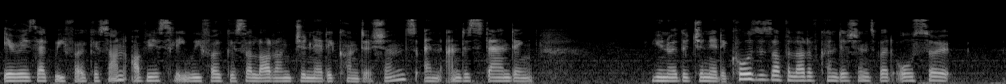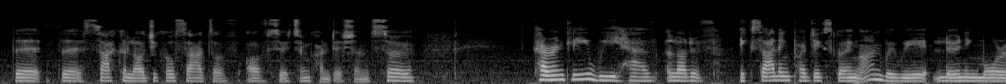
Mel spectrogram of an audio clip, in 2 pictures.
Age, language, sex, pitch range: 30-49, English, female, 145-170 Hz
